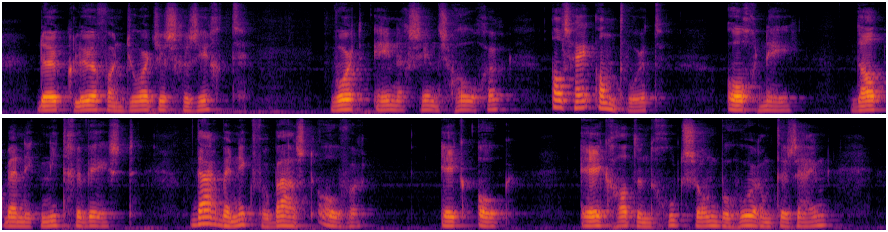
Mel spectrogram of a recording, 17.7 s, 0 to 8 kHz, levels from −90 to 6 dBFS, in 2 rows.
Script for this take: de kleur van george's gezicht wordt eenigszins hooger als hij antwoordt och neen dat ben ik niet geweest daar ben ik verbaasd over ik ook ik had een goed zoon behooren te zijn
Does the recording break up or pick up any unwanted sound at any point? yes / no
no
